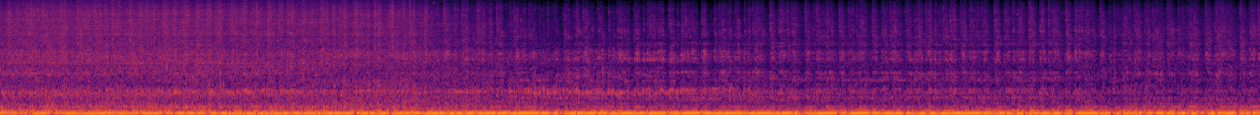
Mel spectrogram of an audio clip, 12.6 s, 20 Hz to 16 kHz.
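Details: 1981 Camaro after a roller cam, aluminum heads and intake swap, retuned and up to temperature with 35–40 psi oil pressure: an even, steady low idle with a mild cam lope and deep exhaust, no knocks or ticks. It is healthy.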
